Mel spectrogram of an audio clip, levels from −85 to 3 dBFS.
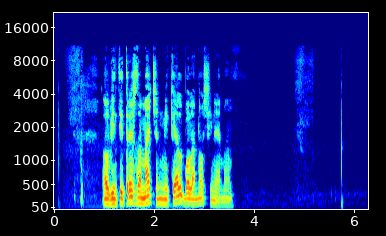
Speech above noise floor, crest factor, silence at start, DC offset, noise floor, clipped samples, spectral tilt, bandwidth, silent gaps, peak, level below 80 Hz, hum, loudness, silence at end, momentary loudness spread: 56 dB; 20 dB; 0.5 s; under 0.1%; -74 dBFS; under 0.1%; -5.5 dB/octave; 11 kHz; none; -2 dBFS; -56 dBFS; none; -18 LUFS; 2.75 s; 19 LU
